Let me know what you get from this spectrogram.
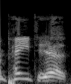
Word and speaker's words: Paytas: Trisha Paytas.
